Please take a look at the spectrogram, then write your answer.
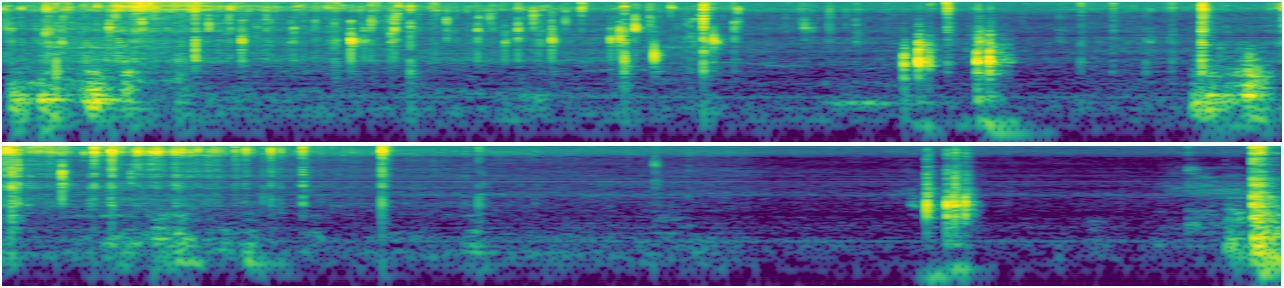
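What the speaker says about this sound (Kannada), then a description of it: "ಸೊ ಇವಾಗ ಪನ್ನೀರ್ ಫ್ರೈ ಆಗಿದೆ" Paneer fries in ghee in a pan: a soft sizzle broken by scattered clicks and stirring taps, louder in the first half and fading toward quiet near the end, with no one speaking.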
